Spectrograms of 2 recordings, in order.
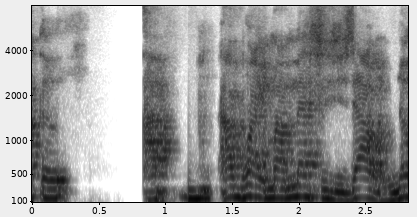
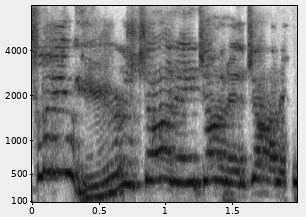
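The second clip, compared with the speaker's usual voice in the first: hammed-up movie shout. Acting out a film line for the album, hammed-up shout. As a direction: stretch out the catchphrase in a piercing high call.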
